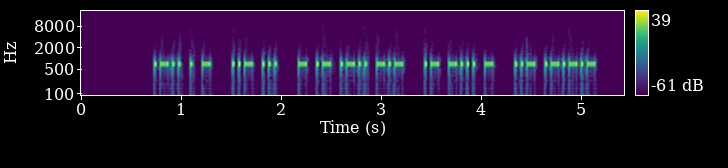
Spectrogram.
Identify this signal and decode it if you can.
Morse code, heard as a keyed tone, about 40 wpm, 700 Hz. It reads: LET US TALK ABT U.
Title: Sentences from Top 400 Words and Abbreviations 40wpm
